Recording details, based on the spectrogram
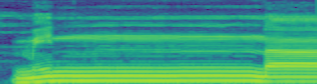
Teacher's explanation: نون مشدد آ گیا، ایک الف کے برابر گنہ کریں گے، یعنی ناک سے آواز نکالیں گے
